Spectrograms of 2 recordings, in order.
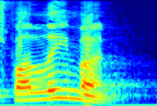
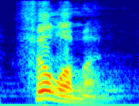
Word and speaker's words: Philemon: And the pronunciation of this book is Philemon. Now, Dale and I have had fun with that. He's messed with my mind. And I said, well, you know, you're in Southwest Virginia now. Some people pronounce it Philemon. I don't think that's right.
